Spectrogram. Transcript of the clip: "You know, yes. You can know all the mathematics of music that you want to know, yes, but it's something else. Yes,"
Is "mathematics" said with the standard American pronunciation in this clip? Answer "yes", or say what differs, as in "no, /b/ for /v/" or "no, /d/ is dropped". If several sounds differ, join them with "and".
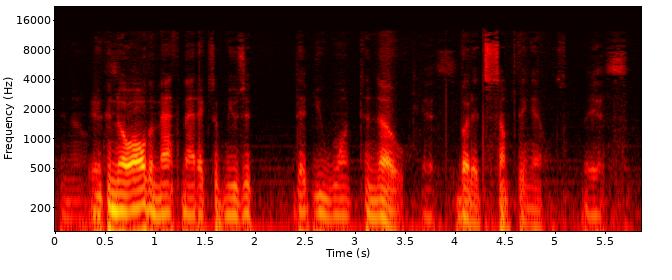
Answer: yes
